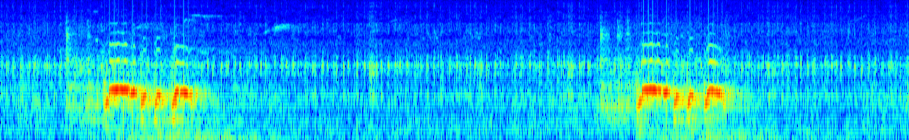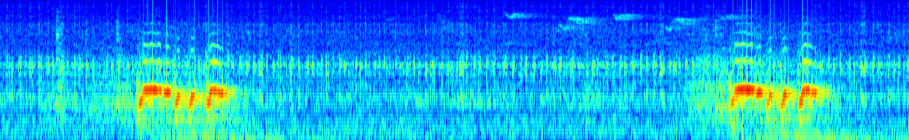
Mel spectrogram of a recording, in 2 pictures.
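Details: Zebra dove of local stock used to lure wild birds for trappers. It gives four short trilled cooing bursts at a fixed pitch, repeated roughly every two and a half seconds, against a constant low hum and faint background noise.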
